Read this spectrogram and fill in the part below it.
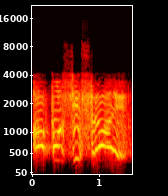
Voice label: bailout, speech cze, mood high; War Thunder

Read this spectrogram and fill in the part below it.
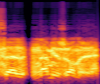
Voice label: near waypoint mood low, speech pol; War Thunder

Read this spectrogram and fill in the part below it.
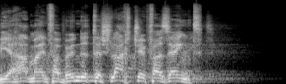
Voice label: Speech Destroy Ally Battleship, DE; World Of Warships

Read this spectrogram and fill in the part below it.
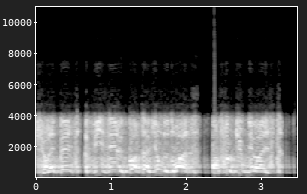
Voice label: dialog, dialogs french; War Thunder; midway

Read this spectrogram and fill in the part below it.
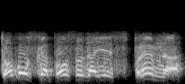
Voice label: voice message art charged, crew tanks serbian

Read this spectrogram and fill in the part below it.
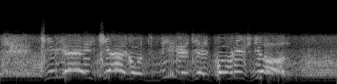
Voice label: damaged engine, mood high, speech ru; War Thunder

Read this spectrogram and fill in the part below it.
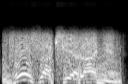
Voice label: voice message driver wounded, serbian crew tanks

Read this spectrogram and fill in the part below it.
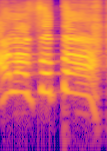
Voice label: location rooftop, localized english battlechatter

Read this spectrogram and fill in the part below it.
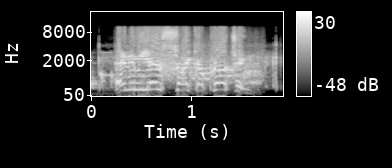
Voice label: enemy air, voiceovers RU; mpvoice

